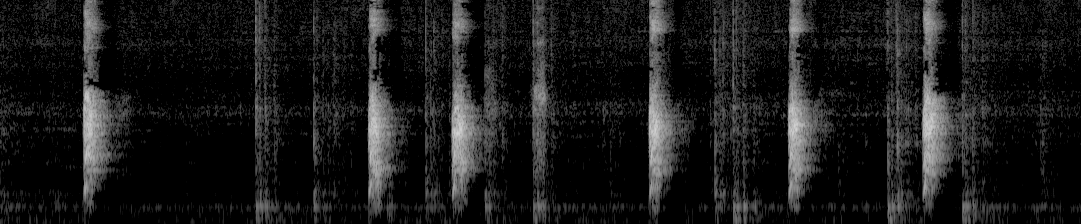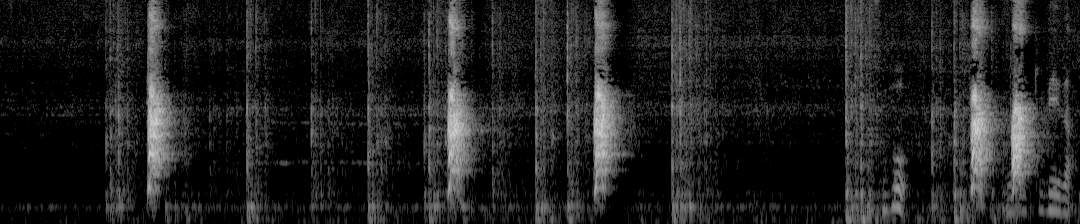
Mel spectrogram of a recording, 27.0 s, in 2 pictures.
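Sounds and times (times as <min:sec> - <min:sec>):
dog barking: 0:01.0 - 0:01.6, 0:04.6 - 0:05.0, 0:05.6 - 0:06.1, 0:08.1 - 0:08.6, 0:09.8 - 0:10.3, 0:11.5 - 0:12.0, 0:15.4 - 0:15.8, 0:19.1 - 0:19.6, 0:20.9 - 0:21.4, 0:25.6 - 0:26.6.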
